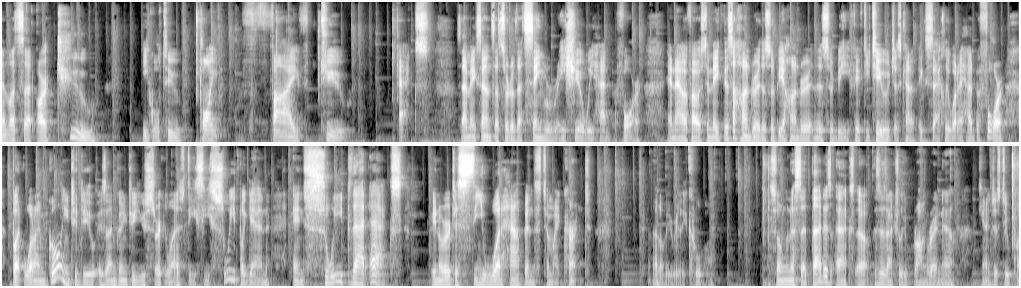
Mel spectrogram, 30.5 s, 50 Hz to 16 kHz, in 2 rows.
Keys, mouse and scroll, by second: 3.3 ., 4.5 5, 5.1 2, 6.2 x, 7.9 click, 27.0 x, 28.6 click, 28.7 click.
